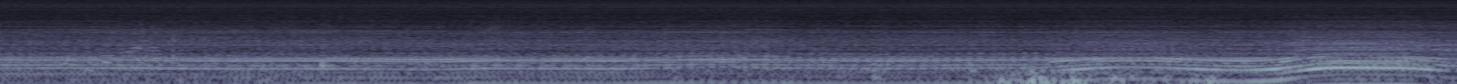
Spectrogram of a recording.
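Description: Car engine idling steadily. From about ten seconds in it gets louder and its pitch rises and falls, sweeping up once near the end, as the engine is given some throttle.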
